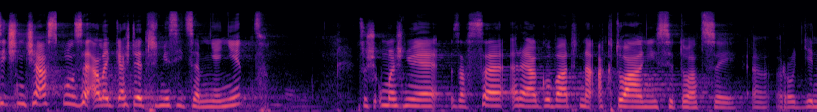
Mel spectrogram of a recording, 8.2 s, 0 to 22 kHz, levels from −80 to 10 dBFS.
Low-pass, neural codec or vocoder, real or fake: 14.4 kHz; none; real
